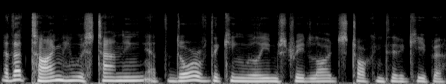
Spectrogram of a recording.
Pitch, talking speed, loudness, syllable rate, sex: 155 Hz, 255 wpm, -17 LUFS, 5.5 syllables/s, male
